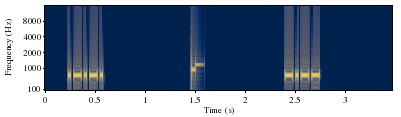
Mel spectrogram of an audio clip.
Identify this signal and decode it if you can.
Morse code, heard as a keyed tone, about 44 wpm, 700 Hz. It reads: <AR> Y
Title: Single Character (Letter:Number:Punctuation:Prosign) 45wpm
